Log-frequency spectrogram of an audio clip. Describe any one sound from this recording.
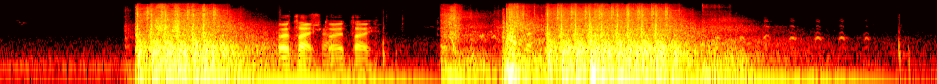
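Rapid rifle gunfire rattles in bursts.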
